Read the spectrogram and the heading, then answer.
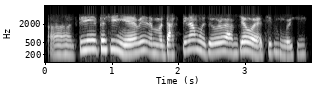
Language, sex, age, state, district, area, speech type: Goan Konkani, female, 18-30, Goa, Murmgao, rural, conversation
